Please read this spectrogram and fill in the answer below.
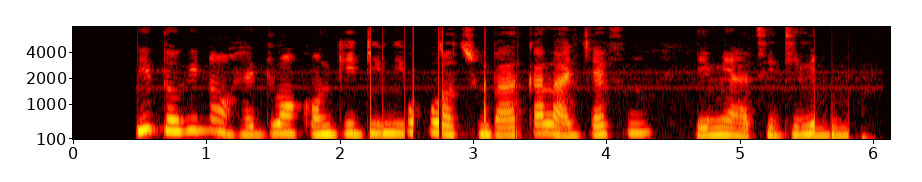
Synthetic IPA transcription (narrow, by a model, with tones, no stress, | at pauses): nĩ˦to˧ɾi˦nãː˦˨ɦɛ˧dũ˦ɔ˦kɔ̃˧ɡi˦di˦nĩ˦o˦ko˦ɔ˦˨tũ˧ba˧ka˦la˦˨d͡ʒɛ˨˦fũ˦ | e˦˨mĩ˧a˨ti˧di˨˦le˦˨nĩ˧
